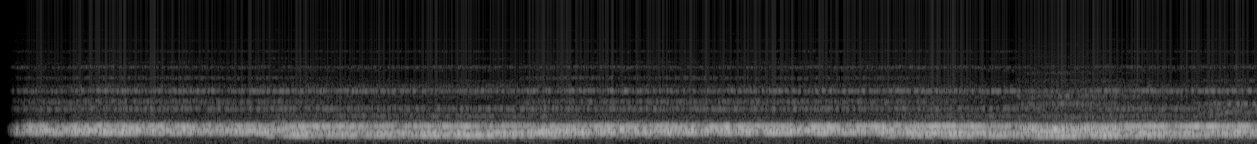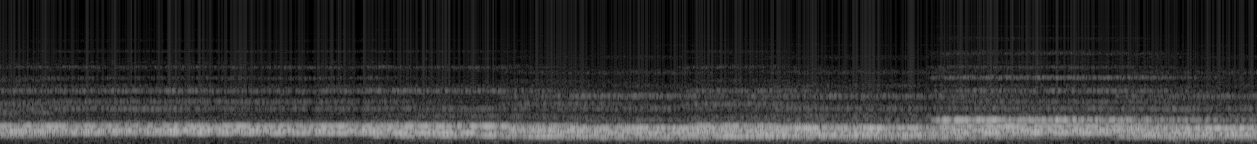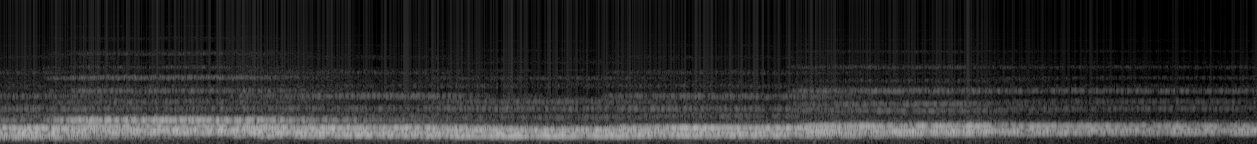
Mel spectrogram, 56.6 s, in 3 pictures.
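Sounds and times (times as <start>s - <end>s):
water flute background music: 0.2s - 56.5s.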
